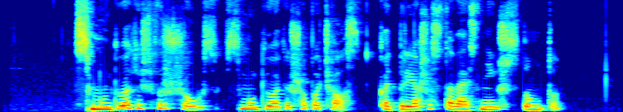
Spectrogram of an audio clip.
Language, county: Lithuanian, Kaunas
